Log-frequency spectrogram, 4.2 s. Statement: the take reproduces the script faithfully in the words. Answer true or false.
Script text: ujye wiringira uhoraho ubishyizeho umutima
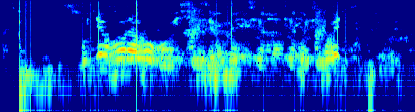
false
